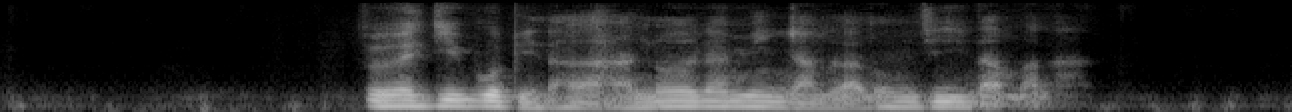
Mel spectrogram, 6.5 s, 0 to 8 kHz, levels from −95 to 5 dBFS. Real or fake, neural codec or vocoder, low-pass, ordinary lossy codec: fake; codec, 16 kHz, 0.5 kbps, FunCodec, trained on Chinese and English, 25 frames a second; 7.2 kHz; MP3, 64 kbps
